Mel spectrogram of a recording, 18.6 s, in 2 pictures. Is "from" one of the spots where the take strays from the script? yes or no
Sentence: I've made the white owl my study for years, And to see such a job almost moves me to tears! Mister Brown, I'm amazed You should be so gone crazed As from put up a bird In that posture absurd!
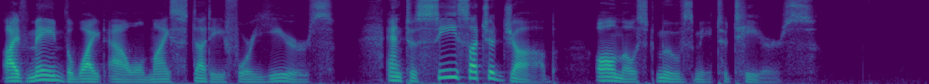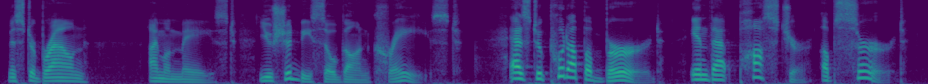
yes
